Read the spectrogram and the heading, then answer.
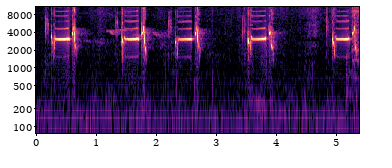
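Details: Prinia call used to coax other prinias into calling back: five ringing, buzzy notes of even pitch framed by sharp clicks, delivered at slightly uneven intervals over a faint low hum.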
